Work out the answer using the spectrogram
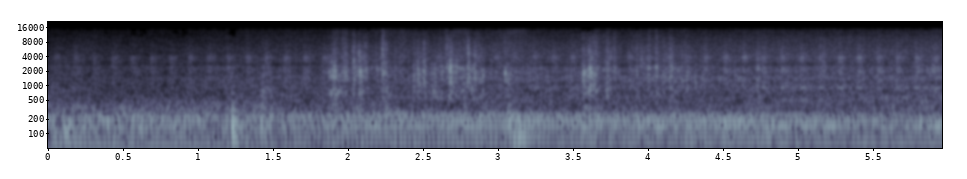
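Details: VW Polo Sedan engine at cold-start idle: light, quick ticking knock over the steady engine hum; knock fades as the engine warms up, cause not identified.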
